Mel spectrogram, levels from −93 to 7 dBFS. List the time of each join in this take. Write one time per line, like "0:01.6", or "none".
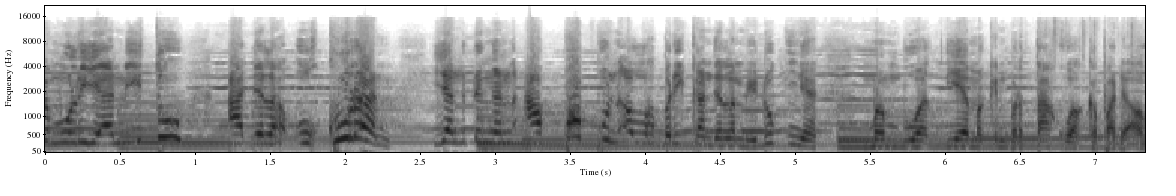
none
